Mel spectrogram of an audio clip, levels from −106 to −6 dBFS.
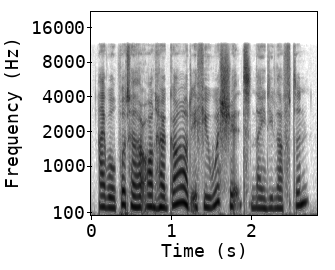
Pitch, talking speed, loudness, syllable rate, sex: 220 Hz, 275 wpm, -16 LUFS, 5.9 syllables/s, female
